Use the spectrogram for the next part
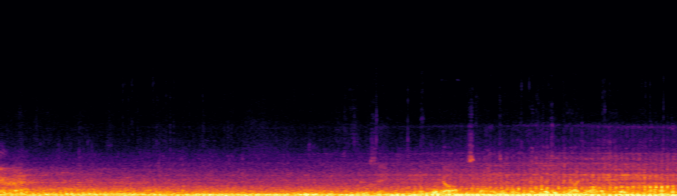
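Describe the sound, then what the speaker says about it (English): A helicopter flies low over a line of special operations personnel during a capabilities demonstration beside Tampa General Hospital, dragging an aluminum caving ladder. A continuous, loud, rumbling rotor drone holds steady for the whole stretch. "The helicopter will fly low, drop out and drag an aluminum caving ladder and fly down the line"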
